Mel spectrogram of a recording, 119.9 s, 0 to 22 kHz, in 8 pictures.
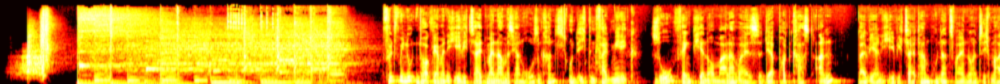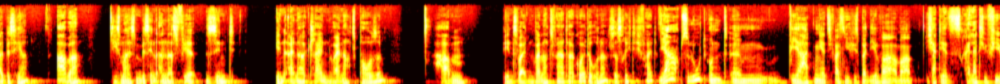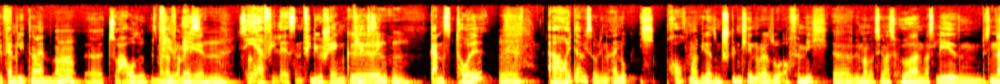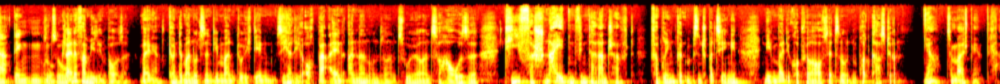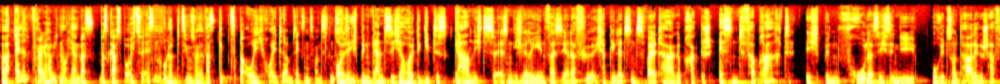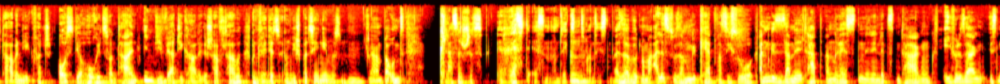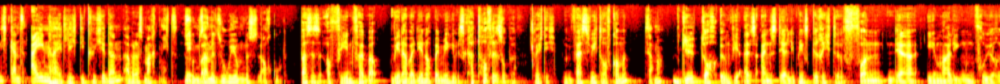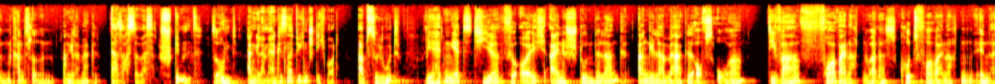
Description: Hören Sie das gesamte Interview als Sonderfolge des ausnahmsweise deutlich längeren 5-Minuten-Talks- Denn: Zwischen den Jahren haben wir ja mal ein bisschen mehr Zeit.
